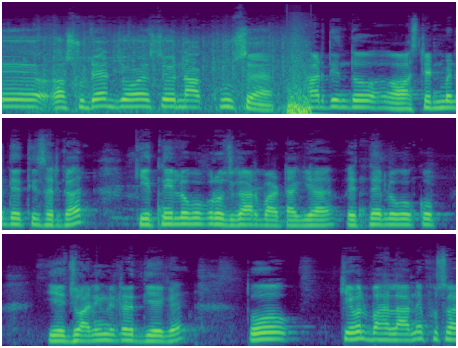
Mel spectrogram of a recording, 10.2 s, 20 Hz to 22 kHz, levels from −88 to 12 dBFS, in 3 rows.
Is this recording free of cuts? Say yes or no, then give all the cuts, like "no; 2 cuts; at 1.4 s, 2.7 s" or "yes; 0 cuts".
no; 1 cut; at 2.2 s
